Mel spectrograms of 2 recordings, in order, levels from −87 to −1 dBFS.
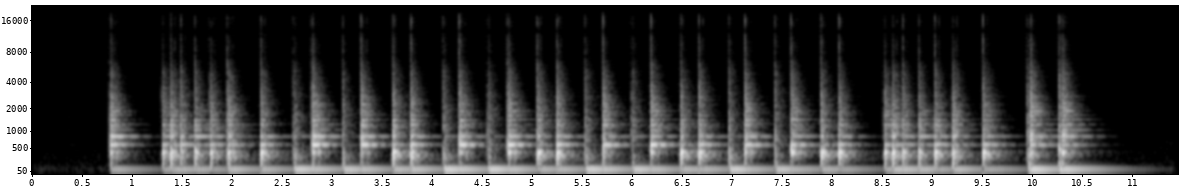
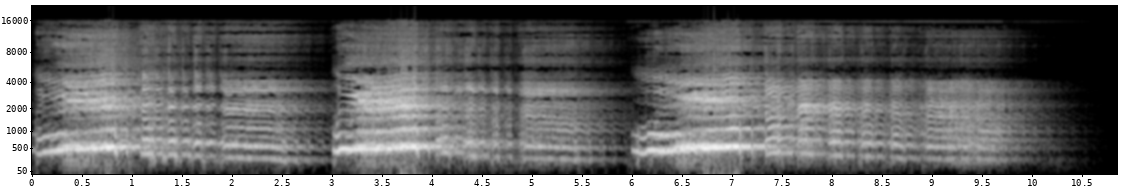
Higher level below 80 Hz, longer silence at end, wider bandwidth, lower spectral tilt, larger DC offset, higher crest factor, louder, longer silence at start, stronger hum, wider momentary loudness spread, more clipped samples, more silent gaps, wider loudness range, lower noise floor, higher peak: first, -30 dBFS vs -60 dBFS; second, 0.7 s vs 1 s; about the same, 17 kHz vs 16.5 kHz; first, -8 dB/octave vs -0.5 dB/octave; neither; first, 20 dB vs 14 dB; second, -20 LUFS vs -13 LUFS; first, 0.75 s vs 0 s; neither; second, 6 LU vs 18 LU; neither; neither; second, 1 LU vs 5 LU; first, -78 dBFS vs -69 dBFS; about the same, 0 dBFS vs 0 dBFS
